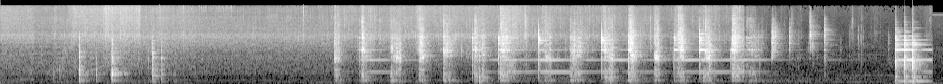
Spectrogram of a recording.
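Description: A tempering of peanuts, green chillies and capsicum sizzling softly in oil in a metal kadai. Then cooked rice is stirred through it with a metal spoon: regular scraping strokes about twice a second, each setting the pan ringing faintly, with a last quick flurry of strokes near the end.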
